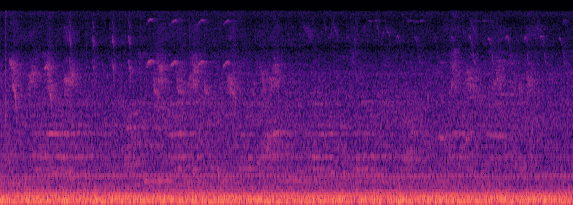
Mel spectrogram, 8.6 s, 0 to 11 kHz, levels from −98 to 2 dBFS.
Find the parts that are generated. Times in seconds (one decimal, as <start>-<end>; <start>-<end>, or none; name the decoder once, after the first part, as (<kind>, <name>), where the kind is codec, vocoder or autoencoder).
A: 1.0-1.9 (vocoder, BigVGAN v2)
